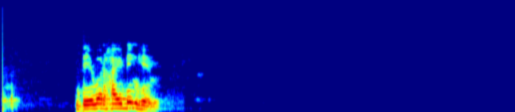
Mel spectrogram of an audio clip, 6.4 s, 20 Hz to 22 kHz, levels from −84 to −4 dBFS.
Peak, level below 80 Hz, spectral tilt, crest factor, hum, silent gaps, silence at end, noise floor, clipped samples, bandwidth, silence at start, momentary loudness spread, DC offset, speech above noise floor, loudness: -2 dBFS; -58 dBFS; -8 dB/octave; 18 dB; none; none; 4.45 s; -86 dBFS; under 0.1%; 4.6 kHz; 0 s; 20 LU; under 0.1%; 74 dB; -14 LUFS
